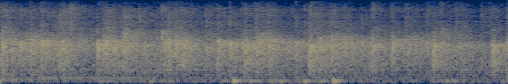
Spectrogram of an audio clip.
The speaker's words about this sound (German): Das verdient einen Applaus auf jeden Fall.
